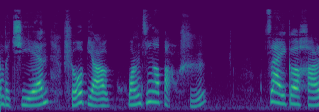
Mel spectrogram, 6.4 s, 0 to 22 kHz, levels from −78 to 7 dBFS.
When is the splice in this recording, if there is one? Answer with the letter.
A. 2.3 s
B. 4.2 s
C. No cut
A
